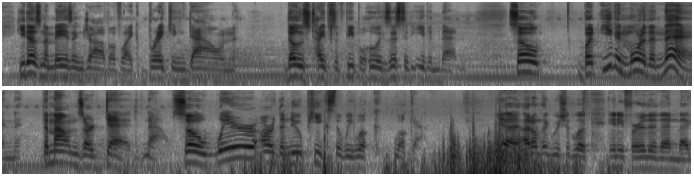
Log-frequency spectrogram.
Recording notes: conducted outside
